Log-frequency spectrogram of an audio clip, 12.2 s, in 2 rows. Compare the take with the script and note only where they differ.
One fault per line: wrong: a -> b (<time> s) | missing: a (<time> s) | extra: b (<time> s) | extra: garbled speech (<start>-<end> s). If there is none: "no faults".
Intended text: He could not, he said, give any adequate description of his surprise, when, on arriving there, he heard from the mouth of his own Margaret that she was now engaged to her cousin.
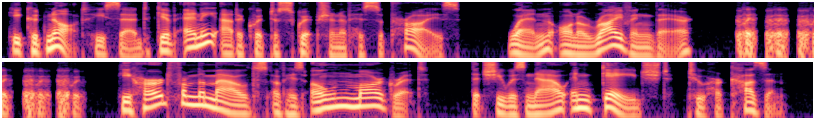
wrong: mouth -> mouths (7.6 s)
